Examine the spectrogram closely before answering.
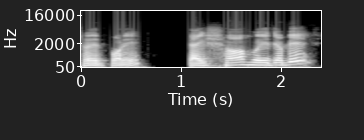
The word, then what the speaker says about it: সহ্য: যেহেতু এখানে জফলা রয়েছে দন্ত স এর পরে, তাই স হয়ে যাবে সো। এরপর দেখুন এই হ এর সাথে জফলা থাকার কারণে বর্গীয় জ আর ঝ, অর্থাৎ এটা।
